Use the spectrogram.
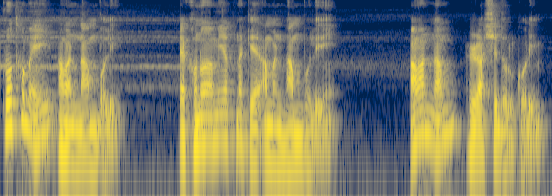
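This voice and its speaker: A man voicing a polite, self-assured male professor in an audiobook, measured and orderly in his speech. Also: mid-range voice, big pitch swings, a bit bright, slight background noise, voice pushed down. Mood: composed, polite. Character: formal, self-assured male mathematics professor seeking a consultation.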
